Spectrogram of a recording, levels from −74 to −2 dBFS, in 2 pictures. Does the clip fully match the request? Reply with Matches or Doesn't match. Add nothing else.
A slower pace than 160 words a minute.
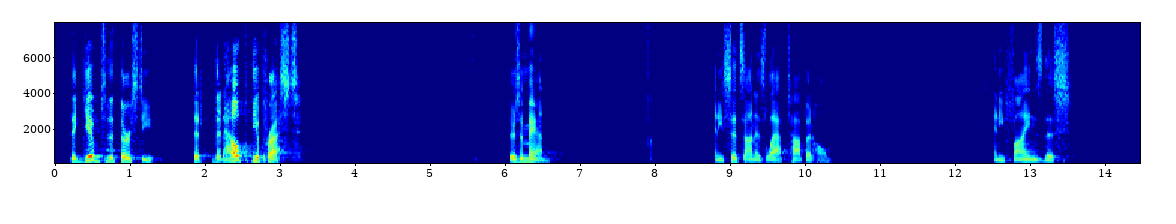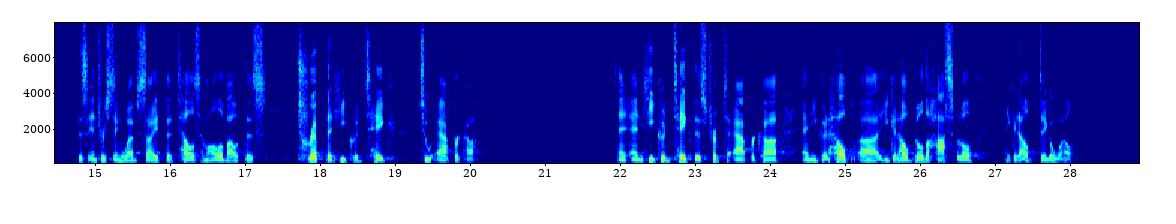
Matches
